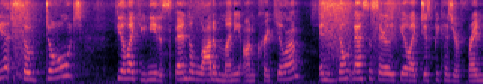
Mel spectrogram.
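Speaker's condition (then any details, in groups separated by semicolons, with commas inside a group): No condition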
